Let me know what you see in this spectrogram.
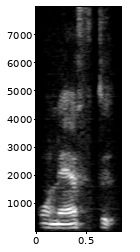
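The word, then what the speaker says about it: honest: बॉय यू आर एन ऑनेस्ट बॉय इसको ऑनेस्ट पढ़ते हैं ऑनेस्ट नहीं पढ़ते एच इसमें में साइलेंट रहता ऑनेस्ट यू आर तुम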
